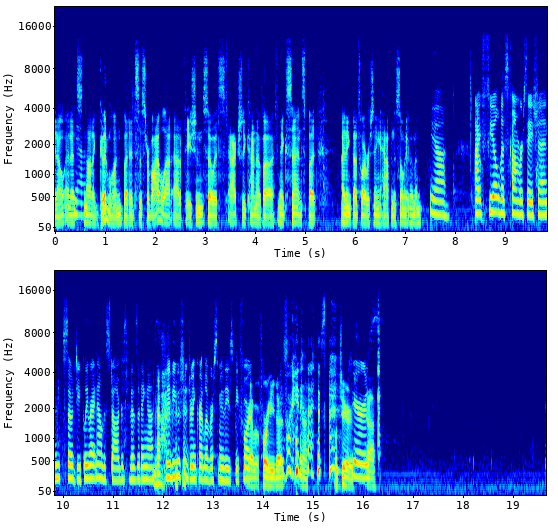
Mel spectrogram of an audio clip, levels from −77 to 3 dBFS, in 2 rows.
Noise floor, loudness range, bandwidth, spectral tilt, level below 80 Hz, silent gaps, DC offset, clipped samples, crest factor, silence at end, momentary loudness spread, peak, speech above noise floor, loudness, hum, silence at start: -57 dBFS; 5 LU; 15 kHz; -5.5 dB/octave; -60 dBFS; none; under 0.1%; under 0.1%; 24 dB; 0 s; 8 LU; -2 dBFS; 33 dB; -25 LUFS; none; 0 s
